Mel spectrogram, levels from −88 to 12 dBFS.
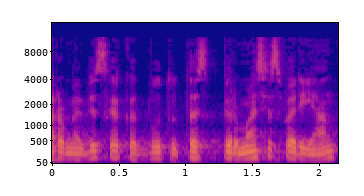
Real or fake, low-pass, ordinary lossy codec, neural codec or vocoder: real; 14.4 kHz; MP3, 48 kbps; none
